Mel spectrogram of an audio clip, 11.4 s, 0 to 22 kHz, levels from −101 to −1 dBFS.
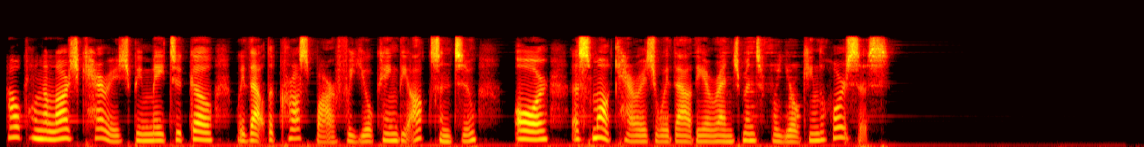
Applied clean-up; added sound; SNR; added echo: neural mask model DeepFilterNet 3.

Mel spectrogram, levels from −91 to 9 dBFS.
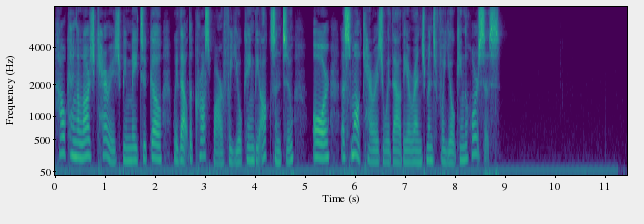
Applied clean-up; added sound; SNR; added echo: none; none; none; none.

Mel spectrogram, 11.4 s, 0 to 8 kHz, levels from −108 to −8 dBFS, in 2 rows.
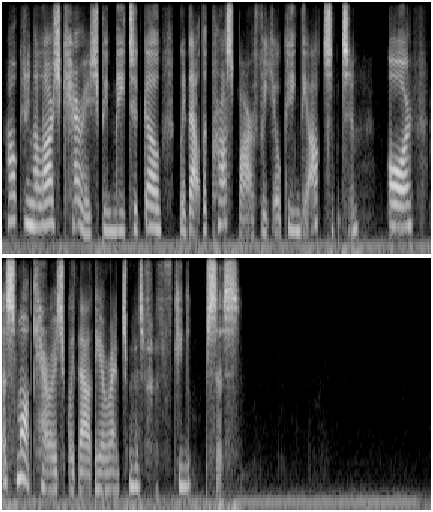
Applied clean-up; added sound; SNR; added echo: neural diffusion model UNIVERSE++.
